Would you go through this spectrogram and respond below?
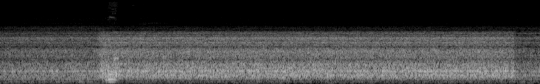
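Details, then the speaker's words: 27 MHz CB radio receiving local HF channels: loud static swamps the receiver, with a sharp pulse burst near the start when a nearby modem/router box's power supply is plugged in. That supply is identified as the interference source. "i've just done it three times and i found out where all this noise is coming from finally oh there it is i'll do that again"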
